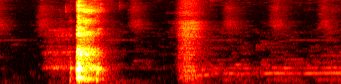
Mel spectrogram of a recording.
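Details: Cough in an adult man unwell with a chill, aches and a cold during rainy weather, at dawn during kerokan skin scraping by his wife: a single harsh cough burst followed by a softer second one in a quiet room.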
